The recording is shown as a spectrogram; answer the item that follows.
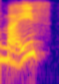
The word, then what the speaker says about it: maíz: pasando aquí es que la pronunciación del Maíz de la palabra maíz obligas a separar el diptongo porque ahí es necesario poner una tilde para que cuando yo lea la palabra diga ah maíz ahí entonces dice maíz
